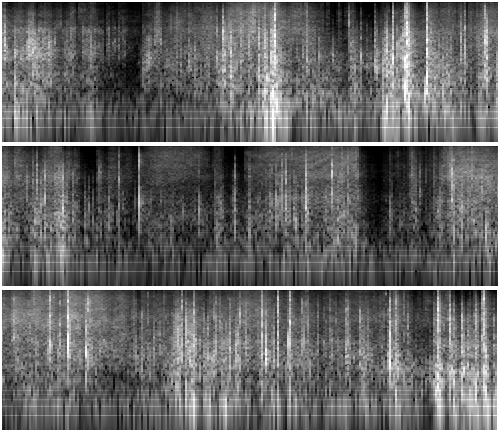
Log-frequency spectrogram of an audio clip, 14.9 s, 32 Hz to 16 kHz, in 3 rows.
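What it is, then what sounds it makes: Newsprint newspaper. An open paper newspaper lies on a table with its sports section showing, as fingertips and nails slide over and flip its thin newsprint sheets. The result is a steady, bright rustle and crinkle with almost no low end, broken by brief near-silent pauses around 1.3 and 8.7 seconds.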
